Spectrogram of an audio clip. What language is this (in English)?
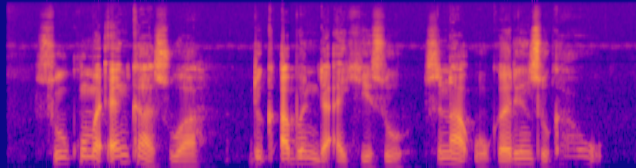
Hausa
